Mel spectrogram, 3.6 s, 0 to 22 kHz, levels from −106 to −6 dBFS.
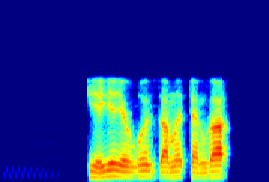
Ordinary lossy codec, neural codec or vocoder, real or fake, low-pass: Opus, 64 kbps; codec, 16 kHz, 0.5 kbps, FunCodec, trained on LibriTTS, 25 frames a second; fake; 3.6 kHz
